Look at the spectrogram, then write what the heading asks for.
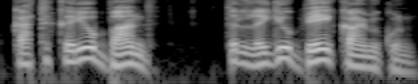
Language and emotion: Kashmiri, angry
